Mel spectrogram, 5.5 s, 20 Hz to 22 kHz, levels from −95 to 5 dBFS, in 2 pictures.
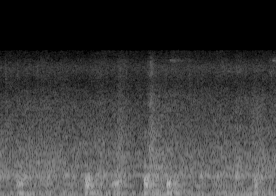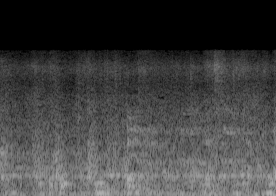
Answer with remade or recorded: recorded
